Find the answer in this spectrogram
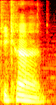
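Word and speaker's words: Qiqirn: Pronounced Kikern.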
